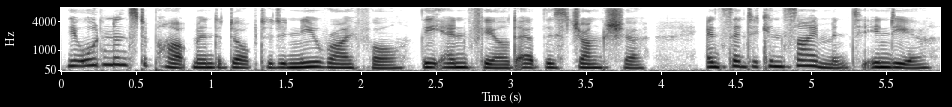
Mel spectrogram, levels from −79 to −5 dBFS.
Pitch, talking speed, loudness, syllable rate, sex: 200 Hz, 185 wpm, -15 LUFS, 5.9 syllables/s, female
